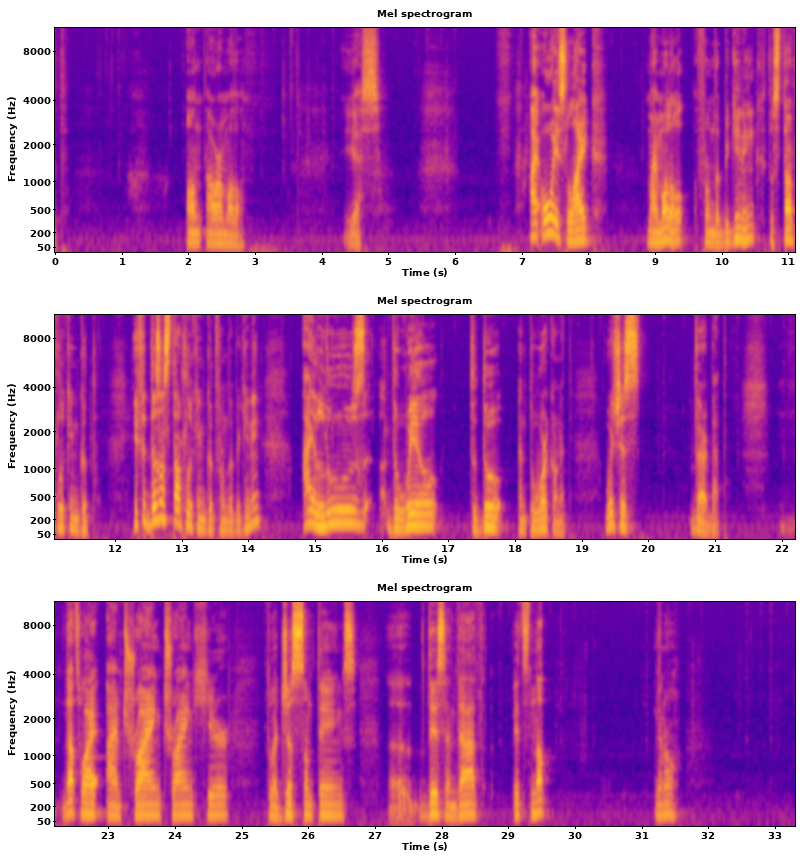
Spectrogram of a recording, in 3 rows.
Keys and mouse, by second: 20.4-27.9 drag, 20.4-27.9 middle drag, 20.4-27.9 right drag.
